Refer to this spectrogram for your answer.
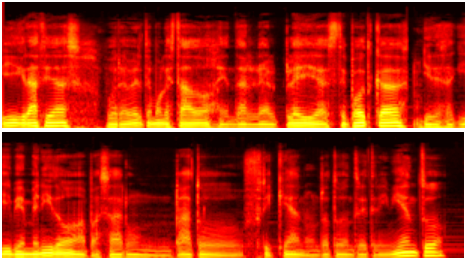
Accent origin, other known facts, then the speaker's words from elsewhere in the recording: Canary Islands, Spain; sobre todo para los que somos canarios, como en mi caso, por la S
